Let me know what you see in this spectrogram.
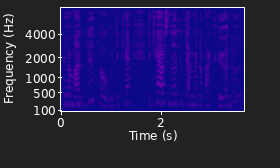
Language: Danish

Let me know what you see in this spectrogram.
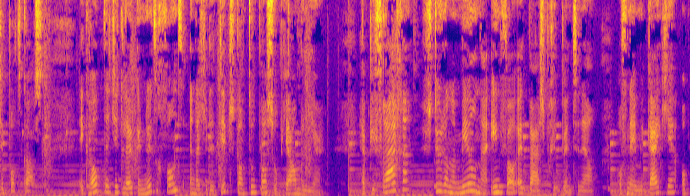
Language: Dutch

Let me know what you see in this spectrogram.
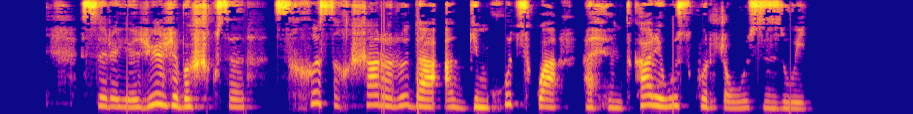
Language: Abkhazian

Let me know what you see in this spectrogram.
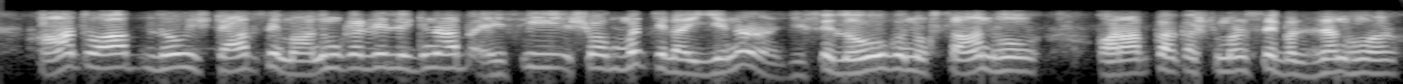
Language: Urdu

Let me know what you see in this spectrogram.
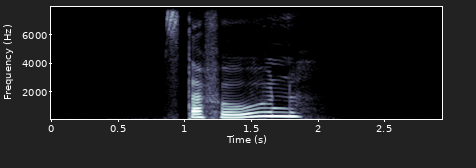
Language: Swedish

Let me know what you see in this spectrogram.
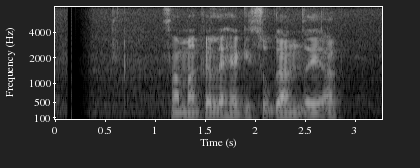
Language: Sinhala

